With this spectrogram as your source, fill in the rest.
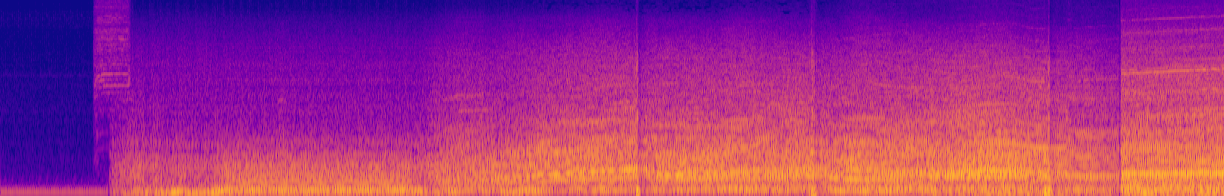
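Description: Racing car engines roar and rev loudly as the cars speed away.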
